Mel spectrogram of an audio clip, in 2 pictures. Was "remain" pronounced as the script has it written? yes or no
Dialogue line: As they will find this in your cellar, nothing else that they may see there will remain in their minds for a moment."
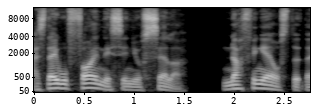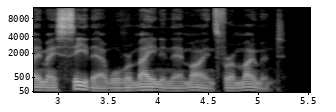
yes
